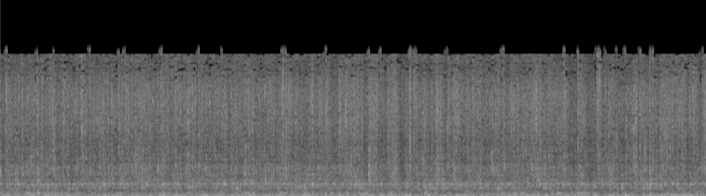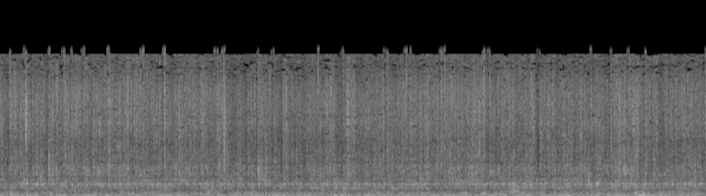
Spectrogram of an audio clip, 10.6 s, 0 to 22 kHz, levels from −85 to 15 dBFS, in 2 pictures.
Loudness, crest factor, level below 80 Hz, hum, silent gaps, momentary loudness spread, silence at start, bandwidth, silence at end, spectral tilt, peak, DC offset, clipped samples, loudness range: -22 LUFS; 20 dB; -40 dBFS; none; none; 1 LU; 0 s; 17 kHz; 0 s; -2.5 dB/octave; -2 dBFS; under 0.1%; under 0.1%; 0 LU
